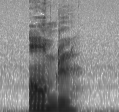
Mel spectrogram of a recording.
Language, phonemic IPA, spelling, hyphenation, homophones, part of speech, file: French, /ɑ̃ɡl/, angle, angle, Angle, noun, Fr-angle.ogg
- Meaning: 1. a geometric angle 2. a location at the corner of something, such as streets, buildings, furniture etc 3. a viewpoint or angle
